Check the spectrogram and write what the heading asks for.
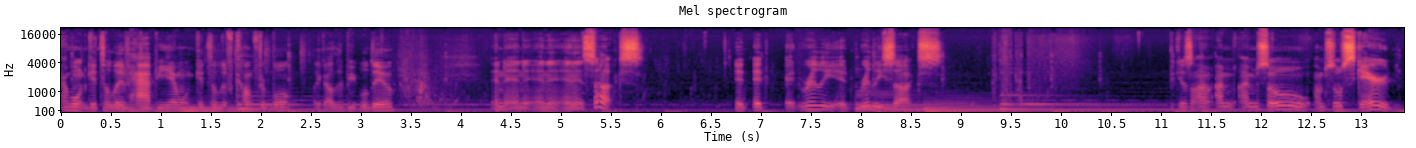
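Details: Adult man with self-reported stuttering: frequent word and part-word repetitions, especially on "I", and repeating the same phrases over and over.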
